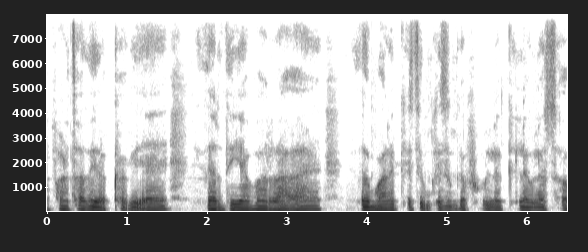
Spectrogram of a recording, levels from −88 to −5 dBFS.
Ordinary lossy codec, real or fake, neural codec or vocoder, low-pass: none; real; none; none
